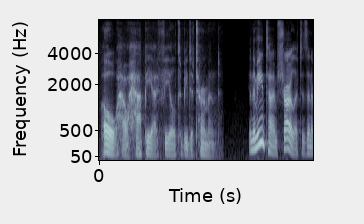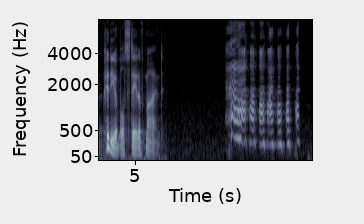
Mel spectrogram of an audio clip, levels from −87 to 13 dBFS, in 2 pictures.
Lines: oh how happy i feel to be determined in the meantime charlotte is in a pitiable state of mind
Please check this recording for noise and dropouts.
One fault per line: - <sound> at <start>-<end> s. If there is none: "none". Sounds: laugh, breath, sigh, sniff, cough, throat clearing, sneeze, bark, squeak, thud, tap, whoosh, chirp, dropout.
- laugh at 6.8-8.4 s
